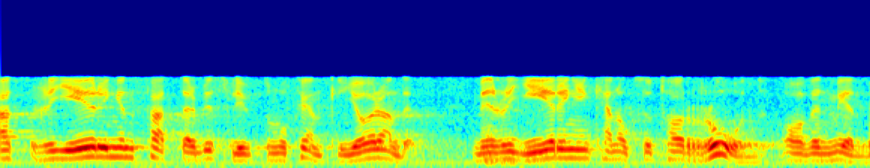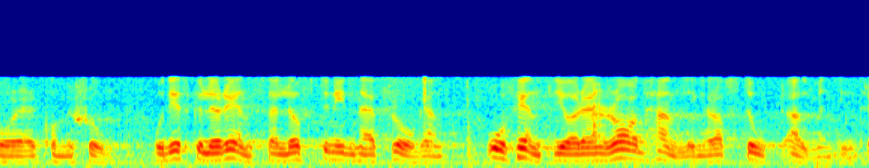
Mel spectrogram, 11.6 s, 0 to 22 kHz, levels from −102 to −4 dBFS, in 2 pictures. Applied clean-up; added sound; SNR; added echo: none; none; none; none.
